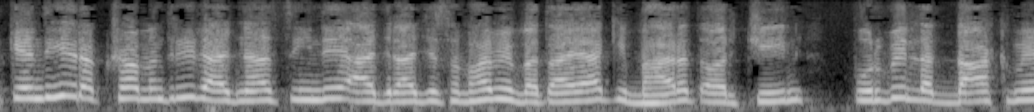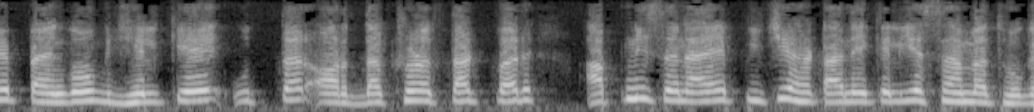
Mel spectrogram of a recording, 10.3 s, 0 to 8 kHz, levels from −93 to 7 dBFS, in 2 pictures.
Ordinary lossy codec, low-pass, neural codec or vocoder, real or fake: none; none; none; real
